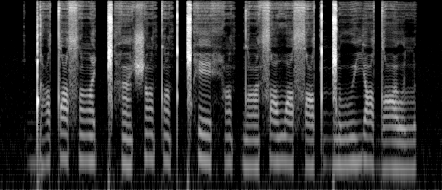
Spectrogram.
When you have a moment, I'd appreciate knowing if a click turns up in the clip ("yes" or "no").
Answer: yes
